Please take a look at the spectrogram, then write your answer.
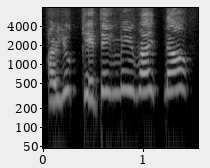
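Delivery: mock motherly outburst; exasperated mom. Mom fed up with a measuring question, exasperated. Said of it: "And my mom goes".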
